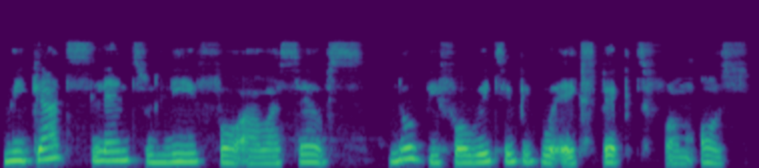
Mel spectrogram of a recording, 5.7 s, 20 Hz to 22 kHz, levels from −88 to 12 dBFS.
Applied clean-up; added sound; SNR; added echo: none; none; none; none.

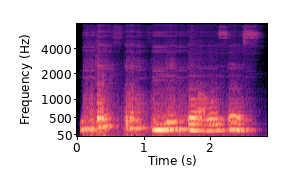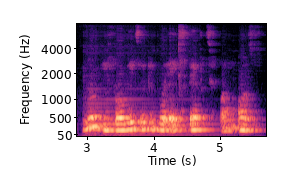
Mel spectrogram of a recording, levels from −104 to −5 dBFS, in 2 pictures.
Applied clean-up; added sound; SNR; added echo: neural separator model SepFormer DNS4.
